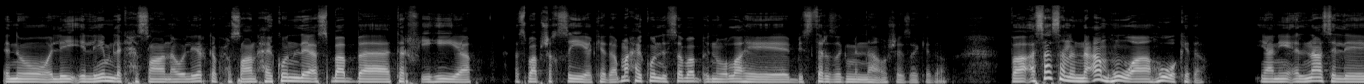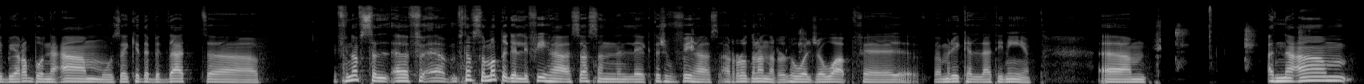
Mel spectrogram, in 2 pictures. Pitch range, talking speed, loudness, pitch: 120-145 Hz, 130 wpm, -22 LUFS, 130 Hz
